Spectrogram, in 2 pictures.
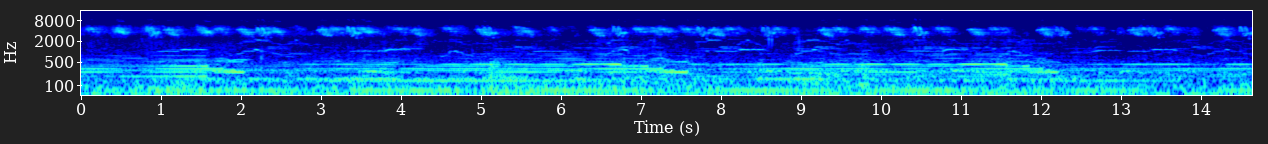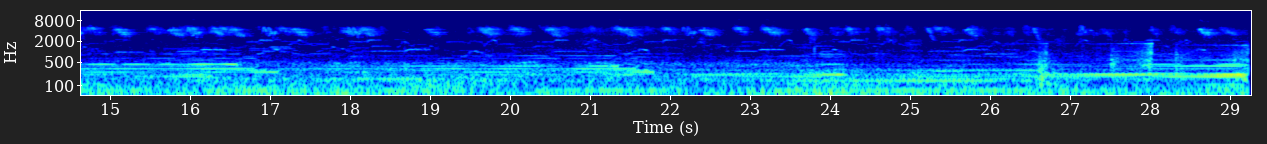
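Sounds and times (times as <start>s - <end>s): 
birds singing: 0.0s - 29.2s
song: 22.7s - 29.2s.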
